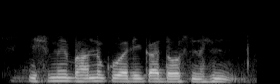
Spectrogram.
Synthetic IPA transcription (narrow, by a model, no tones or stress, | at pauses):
ɪsmẽbɐɦənʊkuʋəɾikad̪oːst̪nɐɦĩː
